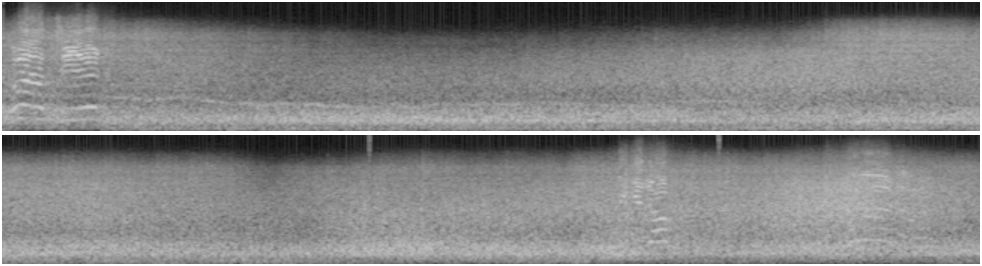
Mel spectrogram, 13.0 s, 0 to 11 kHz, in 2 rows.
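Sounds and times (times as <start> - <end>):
wind-blown spray: 0.0 - 13.0
heavy waves: 5.4 - 13.0.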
